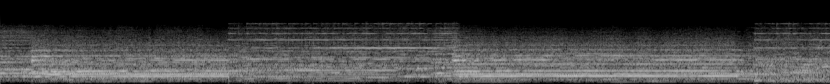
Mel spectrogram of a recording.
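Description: Prison alarm going off: a large electric wall bell ringing continuously together with a steady horn-like wail. The bell's high ringing comes and goes, strongest about two seconds in and again near the end.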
